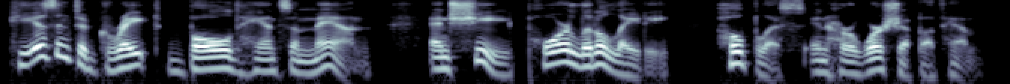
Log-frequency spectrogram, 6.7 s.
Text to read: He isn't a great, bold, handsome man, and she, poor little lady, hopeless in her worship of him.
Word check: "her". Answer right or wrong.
right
